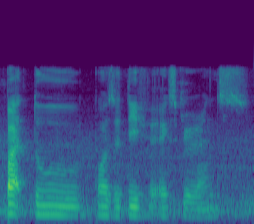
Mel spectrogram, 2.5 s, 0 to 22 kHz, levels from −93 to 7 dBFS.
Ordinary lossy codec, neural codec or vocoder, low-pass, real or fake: none; none; 7.2 kHz; real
